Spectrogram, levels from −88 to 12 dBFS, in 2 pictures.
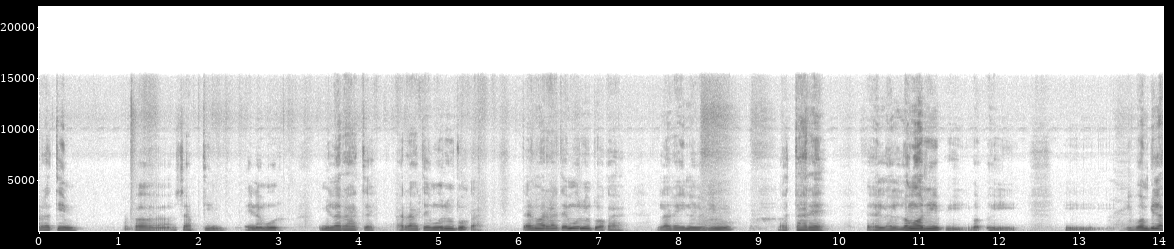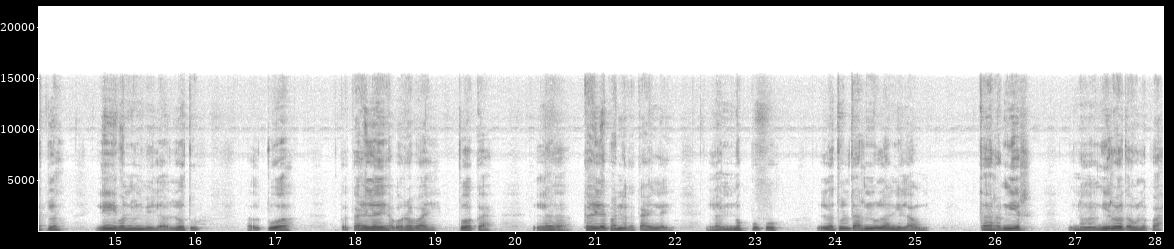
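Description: From start to finish the speech carries aliasing: the audio was resampled to a lower rate without an anti-alias filter, so content above the new limit folded back down around 16 kHz, which points to a 48 kHz to 32 kHz conversion. Sibilants sound gritty and metallic, with spurious tones sitting roughly 25 dB below the voice. Unlike a simple low-pass dullness, the spectrum runs hard up to the band edge, carrying energy unrelated to the speech.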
